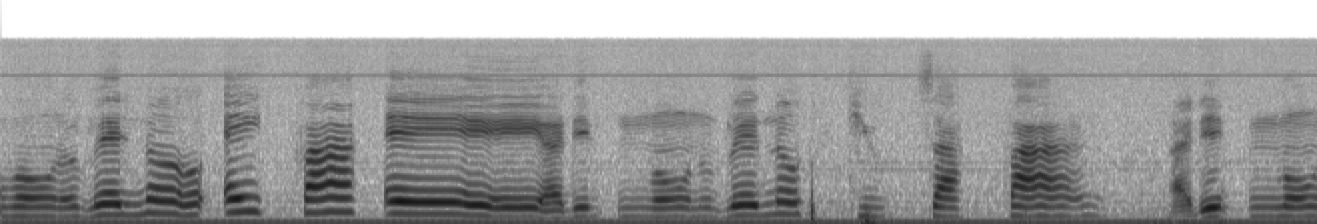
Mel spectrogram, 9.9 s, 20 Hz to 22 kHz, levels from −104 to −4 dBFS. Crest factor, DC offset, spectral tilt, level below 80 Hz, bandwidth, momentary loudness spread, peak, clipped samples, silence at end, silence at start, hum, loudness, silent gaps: 18 dB; 0.2%; -5.5 dB/octave; -34 dBFS; 11 kHz; 15 LU; -6 dBFS; under 0.1%; 0 s; 0 s; none; -23 LUFS; none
